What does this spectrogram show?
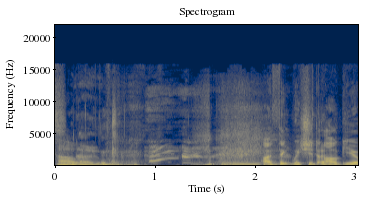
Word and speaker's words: GNOME: That was the K is silent. It's GNOME.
